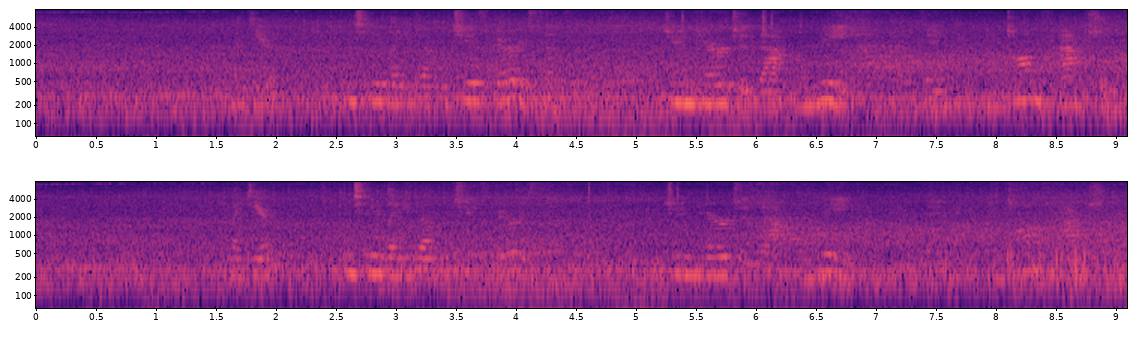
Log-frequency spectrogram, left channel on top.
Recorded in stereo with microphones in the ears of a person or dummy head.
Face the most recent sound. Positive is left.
turn(degrees=70)  # may be behind; listen again after turning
